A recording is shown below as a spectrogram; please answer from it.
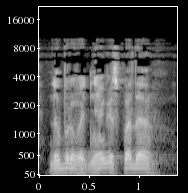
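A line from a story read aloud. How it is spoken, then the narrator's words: Almost cheerful greeting. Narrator (Russian): почти весело поприветствовал я их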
